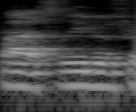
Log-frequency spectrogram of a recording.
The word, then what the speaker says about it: pastelitos: I know this personally because I ordered pastelitos from you and they were fucking amazing. So, is that how you say it? – Yeah, yeah. – Did I say it? – You got it.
